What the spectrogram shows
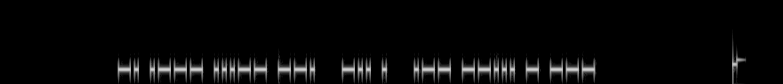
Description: Morse code, heard as a keyed tone, about 30 wpm, 700 Hz. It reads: NJ3G DE W7TO
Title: USA Callsign DE Callsign - 4 Characters - 30wpm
